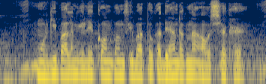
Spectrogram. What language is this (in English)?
Hindi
